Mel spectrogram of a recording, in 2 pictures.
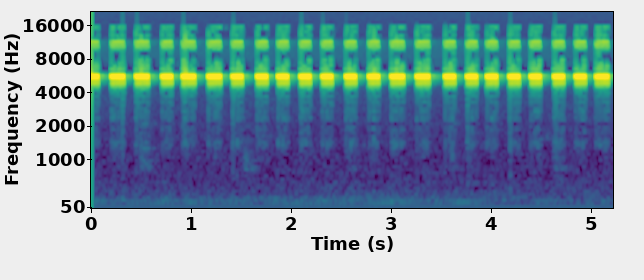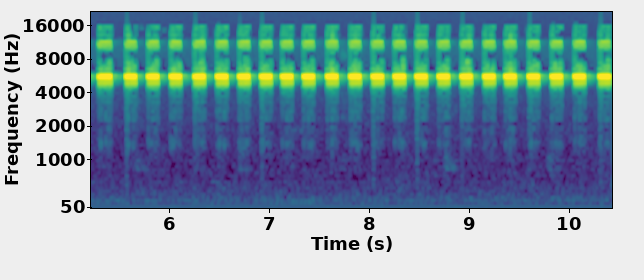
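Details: Steady rhythmic chirping of a male cricket on a summer evening, shrill uniform pulses about four per second throughout, unbroken and alone in silence.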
